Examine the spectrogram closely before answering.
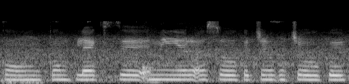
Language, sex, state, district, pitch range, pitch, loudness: Hindi, female, Haryana, Rohtak, 215-220 Hz, 215 Hz, -16 LUFS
